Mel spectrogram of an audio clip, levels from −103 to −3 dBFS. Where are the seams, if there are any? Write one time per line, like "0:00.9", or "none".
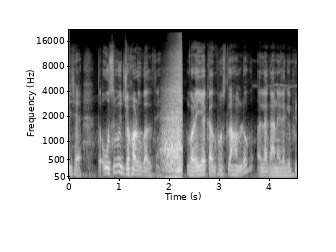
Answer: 0:02.1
